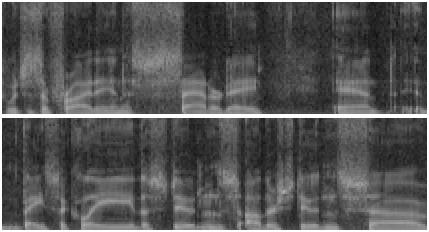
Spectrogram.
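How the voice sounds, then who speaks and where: Deep-voiced, halting older American man. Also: sharp tone, a little hiss or hum. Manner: halting, measured, pauses between short phrases. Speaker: interview guest, college department chair and theater director. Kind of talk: radio interview, explaining.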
